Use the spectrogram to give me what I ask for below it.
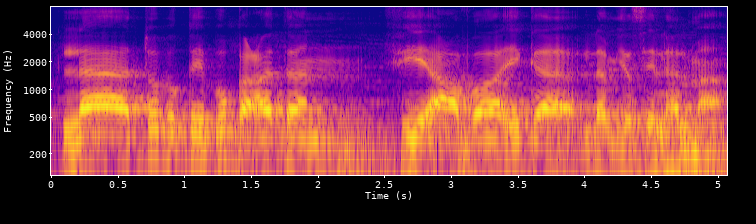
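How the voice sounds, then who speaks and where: A male Arabic teacher. He reads phrases slowly and deliberately, then explains them quickly in Urdu. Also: mid-range voice, darkish tone. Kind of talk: bilingual language lesson. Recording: echoey room with long reverb.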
